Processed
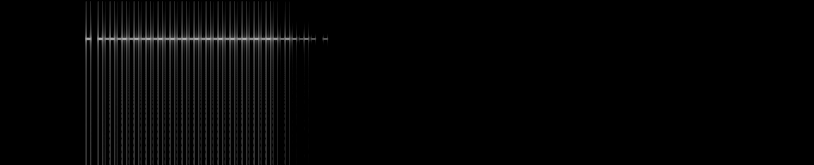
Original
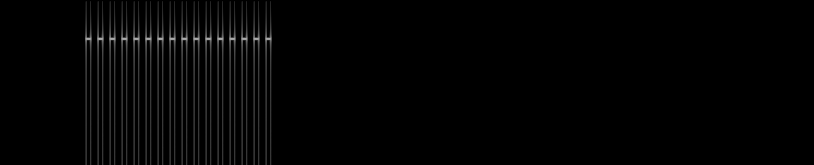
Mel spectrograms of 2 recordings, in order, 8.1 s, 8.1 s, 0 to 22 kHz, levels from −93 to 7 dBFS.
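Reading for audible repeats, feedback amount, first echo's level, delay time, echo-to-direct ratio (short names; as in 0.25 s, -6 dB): 3, 26%, -9.0 dB, 0.19 s, -8.5 dB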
